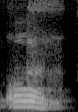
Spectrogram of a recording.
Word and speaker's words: Om: So just when you're breathing out, mentally go on repeating Om. So the om has these three syllables, a, u, m.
